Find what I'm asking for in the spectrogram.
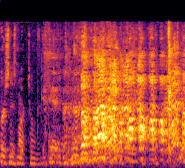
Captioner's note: laughter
